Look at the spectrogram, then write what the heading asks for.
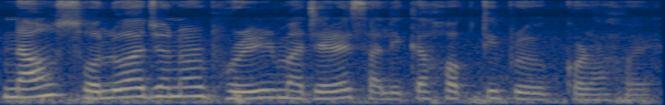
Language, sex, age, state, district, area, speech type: Assamese, female, 18-30, Assam, Kamrup Metropolitan, urban, read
